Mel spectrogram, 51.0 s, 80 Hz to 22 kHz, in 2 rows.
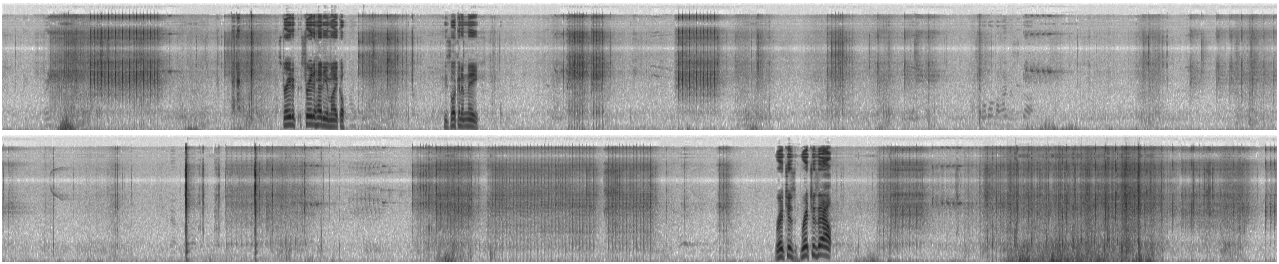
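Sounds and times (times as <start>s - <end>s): airsoft gun firing bursts: 33.7s - 38.6s.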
